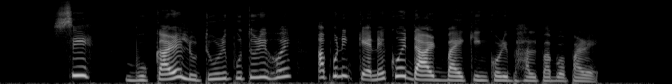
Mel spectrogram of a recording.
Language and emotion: Assamese, disgusted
